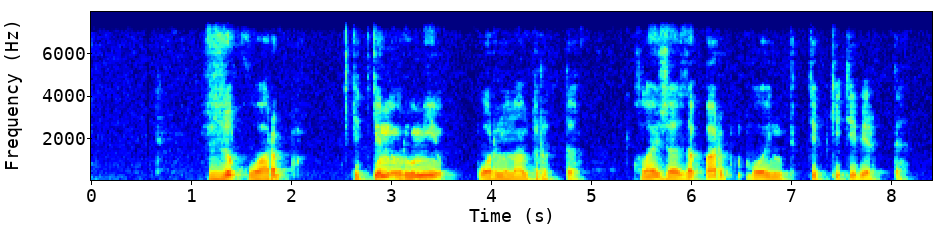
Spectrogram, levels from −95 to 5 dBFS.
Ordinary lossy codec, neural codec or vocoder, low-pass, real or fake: none; none; 7.2 kHz; real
